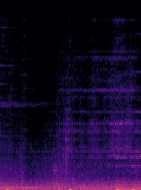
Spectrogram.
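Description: A train rolls along its rails with a low rumble, broken by a few heavy, irregularly spaced clacks as wheels pass over track joints.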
